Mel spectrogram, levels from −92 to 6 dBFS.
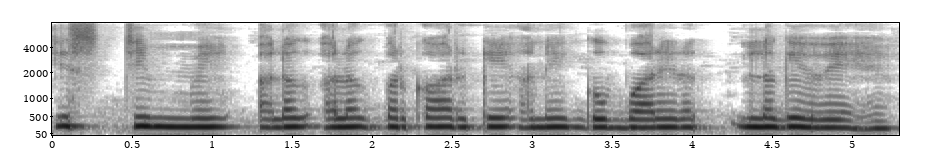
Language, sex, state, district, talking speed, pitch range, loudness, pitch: Hindi, female, Uttar Pradesh, Saharanpur, 145 wpm, 220-235 Hz, -12 LUFS, 230 Hz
